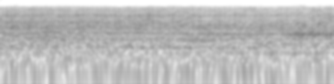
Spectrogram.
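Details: Maruti Suzuki Ertiga with a no-crank, no-start fault, started by bridging the ignition switch start pin with a single wire: steady, even running with a smooth low hum and no knocks or misses; normal idle.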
